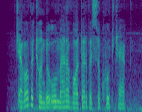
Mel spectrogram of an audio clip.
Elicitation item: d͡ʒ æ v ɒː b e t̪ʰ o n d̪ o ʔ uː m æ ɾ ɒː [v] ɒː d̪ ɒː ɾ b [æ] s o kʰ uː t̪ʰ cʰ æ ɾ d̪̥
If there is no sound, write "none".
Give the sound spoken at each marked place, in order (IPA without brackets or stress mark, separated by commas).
v, e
